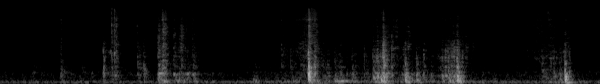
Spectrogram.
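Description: Handling noises from boxed retail packaging: a scattered series of short knocks and rustles as the boxes are put down and picked up.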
